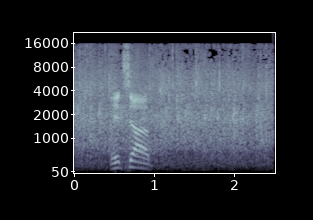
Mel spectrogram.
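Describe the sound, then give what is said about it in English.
An audience claps for America, a dense wash of applause running the whole length, with a brief voice calling out over it near the start. “Yeah, you can clap for America.”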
